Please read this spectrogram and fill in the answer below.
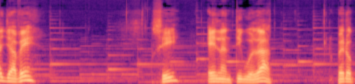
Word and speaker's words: Yahvé: Tetragramatón, que probablemente se pronunciaba Yahvé, ¿sí?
